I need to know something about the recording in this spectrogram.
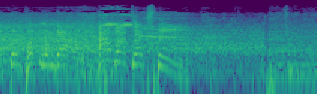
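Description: Football broadcast sound: a man's voice talking over a steady crowd din, with a couple of short thumps. The talking stops about halfway through, and the crowd noise carries on a little lower.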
